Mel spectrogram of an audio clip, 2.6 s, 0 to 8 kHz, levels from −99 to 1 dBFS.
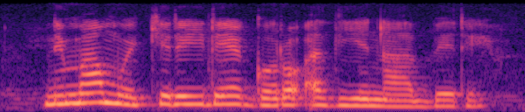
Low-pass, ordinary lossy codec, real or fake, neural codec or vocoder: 7.2 kHz; none; real; none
